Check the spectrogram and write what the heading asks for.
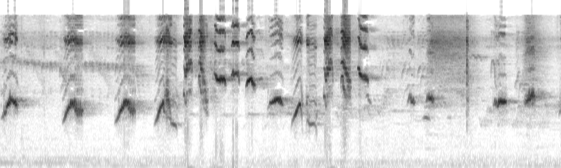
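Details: White-rumped shama song filled with canary-like imitations and loud rattles: repeated down-slurred whistles about every half second, a fast series of sharp clicking notes, then more slurred whistles and a brief harsh burst.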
